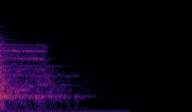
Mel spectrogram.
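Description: A single ringing note, struck sharply and fading out over about a second and a half.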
